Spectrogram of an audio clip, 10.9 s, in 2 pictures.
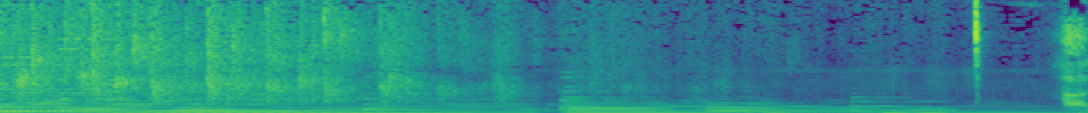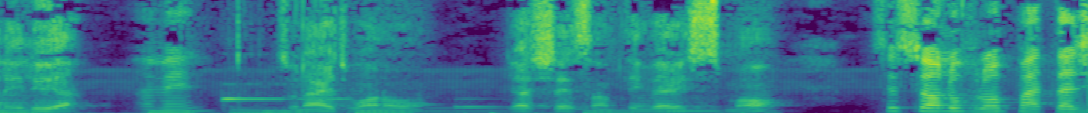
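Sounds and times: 
audience clapping: 0:00.0 - 0:03.8
sustained keyboard chords: 0:00.0 - 0:09.3
speech: 0:05.4 - 0:10.8.

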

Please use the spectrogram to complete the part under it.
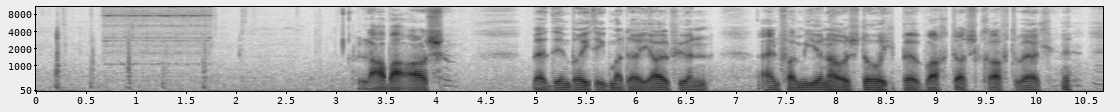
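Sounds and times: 
telephone ringing with a shrill buzzing burst: 0:00.7 - 0:01.9
speech: 0:03.3 - 0:04.3, 0:05.0 - 0:10.6.

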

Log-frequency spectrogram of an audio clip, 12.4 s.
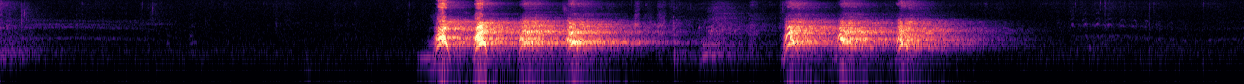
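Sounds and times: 
dog barking: 0:04.3 - 0:10.0.

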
